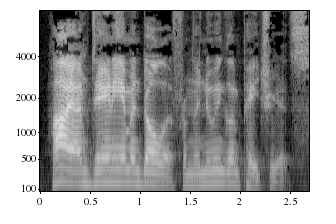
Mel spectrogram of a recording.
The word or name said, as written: Danny Amendola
